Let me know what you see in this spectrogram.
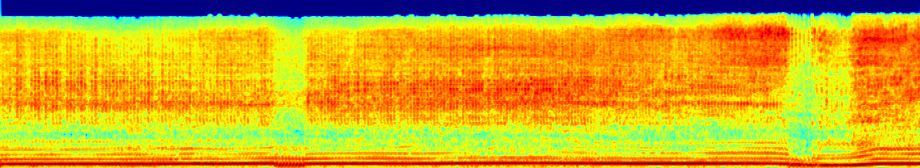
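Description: Moskvich sedan's four-cylinder engine revved hard and held high as the car, stuck in snow, is pushed. The revs dip briefly about three seconds in, and drop and climb again near the end.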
